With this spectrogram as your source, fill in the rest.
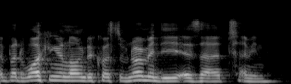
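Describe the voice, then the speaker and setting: A man with a French accent speaks at a fairly quick pace in a high voice, with ordinary pitch variation against a quiet background. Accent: French accent, still present. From France, Paris. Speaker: architect. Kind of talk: interview. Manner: halting, many repeats and fillers.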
